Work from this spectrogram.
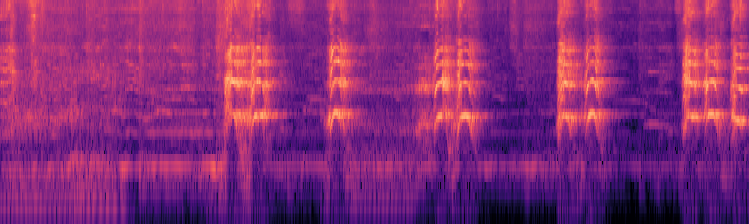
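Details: Italian Greyhounds Speckle and Shimmer in playful tug-of-war combat, giving loud, clipped barks in short bursts roughly once a second, with a faint low hum and some background music between volleys.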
